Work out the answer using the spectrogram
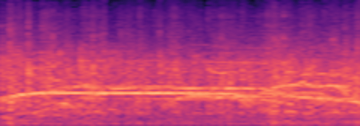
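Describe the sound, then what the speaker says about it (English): An audience at a small-town talent show claps for the contestants, a loud, continuous wash of applause with a sustained whistle-like tone running through it. "can you please give a warm applause to all of our contestants today?"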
